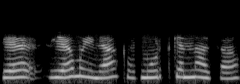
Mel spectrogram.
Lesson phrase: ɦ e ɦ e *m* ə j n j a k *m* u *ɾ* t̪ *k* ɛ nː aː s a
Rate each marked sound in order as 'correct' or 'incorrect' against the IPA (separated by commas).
correct, correct, correct, correct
